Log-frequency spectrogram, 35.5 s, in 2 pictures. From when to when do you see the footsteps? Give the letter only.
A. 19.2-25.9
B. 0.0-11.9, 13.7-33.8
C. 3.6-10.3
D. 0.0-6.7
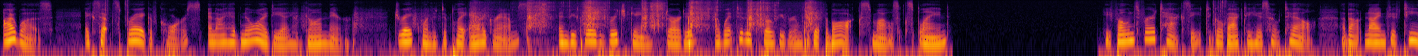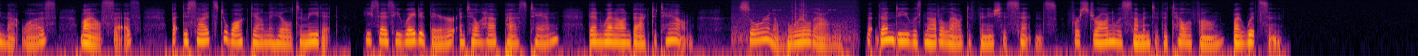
C.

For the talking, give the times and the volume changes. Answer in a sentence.
The talking can be heard from 0.0 to 11.9 s, at a steady volume; and from 13.7 to 33.8 s, at a steady volume.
